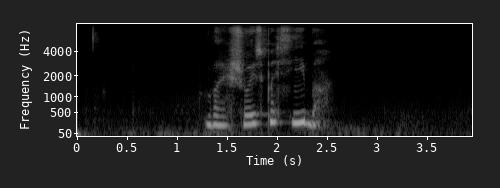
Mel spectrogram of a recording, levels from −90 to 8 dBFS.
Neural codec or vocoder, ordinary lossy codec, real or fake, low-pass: codec, 16 kHz, 2 kbps, X-Codec, WavLM features, trained on Multilingual LibriSpeech; none; fake; none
